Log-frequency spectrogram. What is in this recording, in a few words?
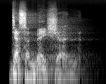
decimation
